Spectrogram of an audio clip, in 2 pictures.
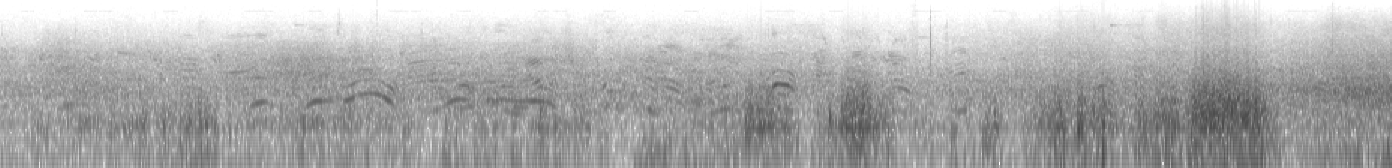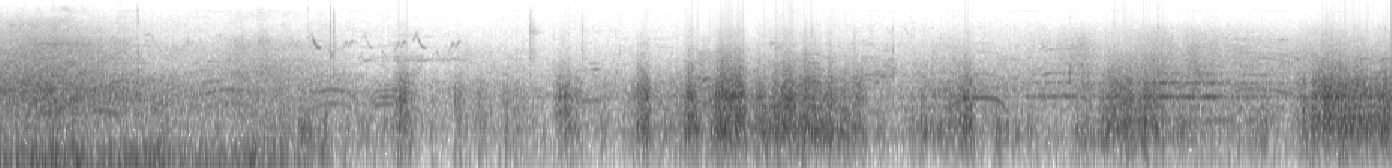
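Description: Men and women spectators chat and cheer at a distance outdoors.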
